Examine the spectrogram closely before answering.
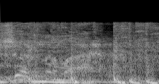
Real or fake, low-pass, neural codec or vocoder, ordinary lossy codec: fake; 7.2 kHz; codec, 16 kHz, 16 kbps, FreqCodec, smaller model; none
